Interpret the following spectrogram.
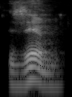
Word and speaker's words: Zzyym: So the person's name is spelled ZZYYM. Zim was denied a passport for failing to check male or female on an application.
